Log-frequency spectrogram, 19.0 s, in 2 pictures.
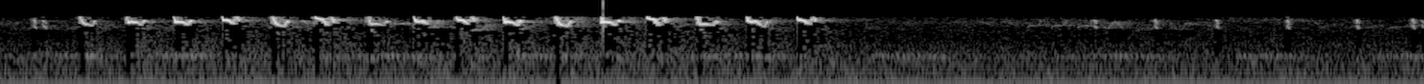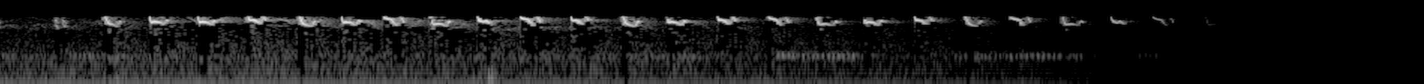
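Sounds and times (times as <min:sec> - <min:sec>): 
common chiffchaff song: 0:00.0 - 0:05.8, 0:07.8 - 0:17.0.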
